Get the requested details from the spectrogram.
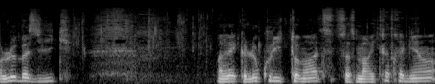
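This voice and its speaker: A man speaks over noticeable background noise. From southwest France (Gers). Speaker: cooking video host. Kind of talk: cooking tutorial. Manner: animated.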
